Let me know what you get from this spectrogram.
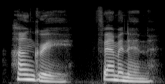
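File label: "hungry", English, female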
